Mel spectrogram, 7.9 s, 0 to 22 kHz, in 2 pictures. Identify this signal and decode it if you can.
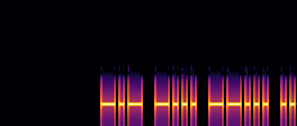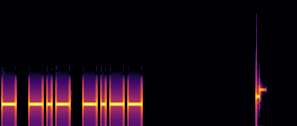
Morse code, heard as a keyed tone, about 20 wpm, 700 Hz. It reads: KB7UKY
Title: USA Call Signs Repeated 2x 20wpm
